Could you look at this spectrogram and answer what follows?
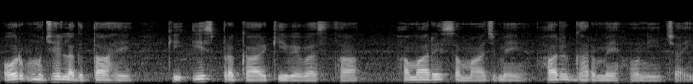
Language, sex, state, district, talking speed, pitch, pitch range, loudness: Hindi, male, Madhya Pradesh, Dhar, 145 wpm, 100 Hz, 100-115 Hz, -20 LUFS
